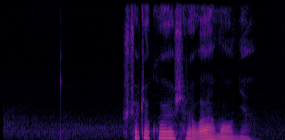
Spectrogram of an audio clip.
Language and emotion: Russian, neutral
